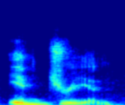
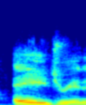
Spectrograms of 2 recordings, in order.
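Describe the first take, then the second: First: The name is said with a different first vowel. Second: The name is said like the familiar Adrian. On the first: The speaker calls it right. "It's Idrian" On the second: The speaker calls it wrong. "It's not Adrian"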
